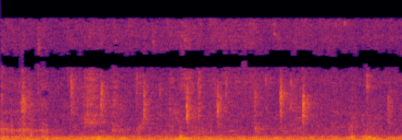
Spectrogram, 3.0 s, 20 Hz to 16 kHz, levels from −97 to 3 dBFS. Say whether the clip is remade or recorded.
recorded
